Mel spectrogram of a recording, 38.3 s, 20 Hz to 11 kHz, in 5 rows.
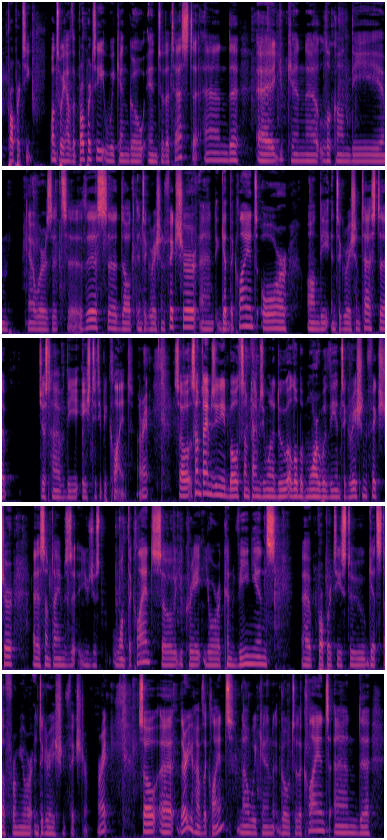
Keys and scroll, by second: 1.4 shift+super+], 4.9 shift+super+Left, 17.4 super+z, 17.9 super+d, 18.5 super+z, 19.2 super+d, 20.2 alt+BackSpace, 23.1 ctrl+s, 25.2 shift+super+Right, 32.7 super+s, 33.1 super+w, 33.9 shift+super+], 35.3 shift+super+Left.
